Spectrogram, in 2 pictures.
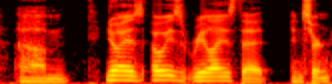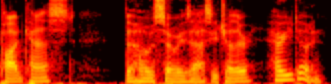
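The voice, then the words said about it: Hoarse, worn-out voice. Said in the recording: “my voice is shot a bit ... this horrendous thing coming out of my mouth ... Just sound like an older version of yourself”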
